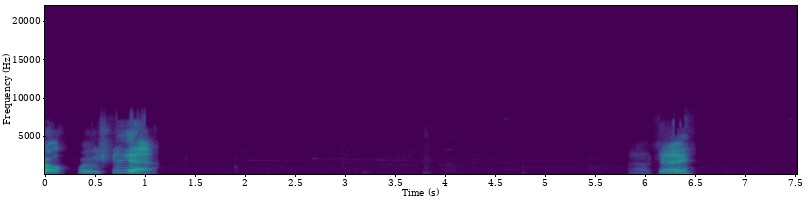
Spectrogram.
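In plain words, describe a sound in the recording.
A man speaks in short, lively bursts through a microphone.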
